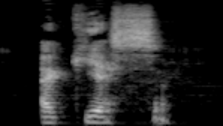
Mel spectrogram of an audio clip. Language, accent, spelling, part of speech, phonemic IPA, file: French, Canada, acquiescent, verb, /a.kjɛs/, LL-Q150 (fra)-acquiescent.wav
- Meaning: third-person plural present indicative/subjunctive of acquiescer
